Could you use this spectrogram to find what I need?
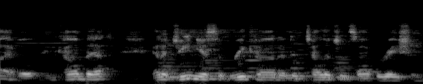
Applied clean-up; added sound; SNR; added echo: classical method WPE with log-MMSE.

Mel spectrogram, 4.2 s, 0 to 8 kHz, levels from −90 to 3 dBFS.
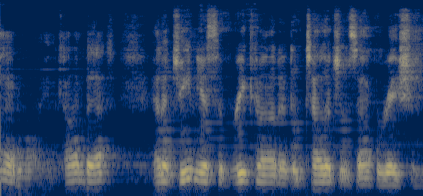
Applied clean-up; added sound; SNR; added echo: neural mask model DeepFilterNet 3.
